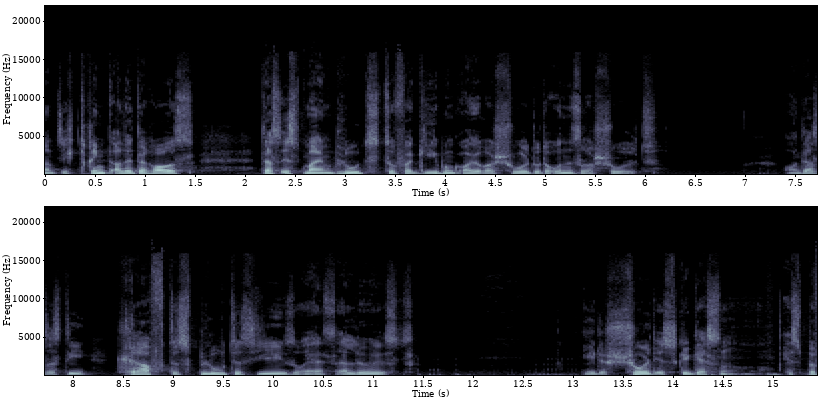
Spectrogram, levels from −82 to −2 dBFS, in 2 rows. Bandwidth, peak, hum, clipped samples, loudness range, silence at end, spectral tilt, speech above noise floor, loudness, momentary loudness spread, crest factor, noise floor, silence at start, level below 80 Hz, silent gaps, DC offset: 17 kHz; -12 dBFS; none; under 0.1%; 8 LU; 0 s; -5.5 dB/octave; 45 dB; -33 LUFS; 15 LU; 22 dB; -77 dBFS; 0 s; -72 dBFS; none; under 0.1%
